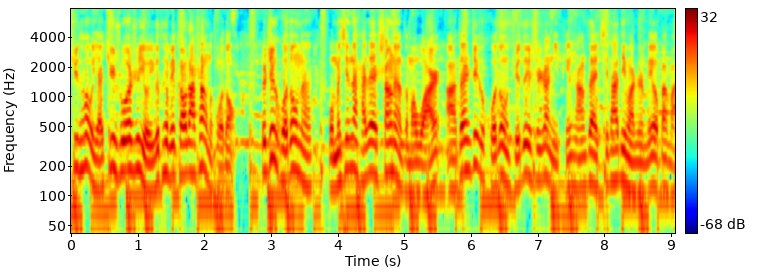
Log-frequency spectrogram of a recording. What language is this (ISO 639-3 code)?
zho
